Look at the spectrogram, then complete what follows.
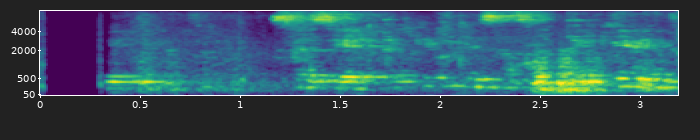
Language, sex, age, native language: Icelandic, female, 10, Icelandic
